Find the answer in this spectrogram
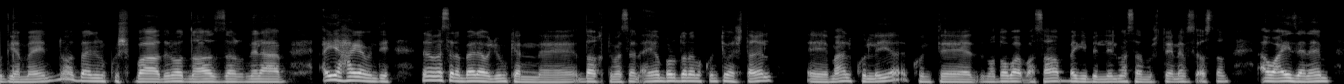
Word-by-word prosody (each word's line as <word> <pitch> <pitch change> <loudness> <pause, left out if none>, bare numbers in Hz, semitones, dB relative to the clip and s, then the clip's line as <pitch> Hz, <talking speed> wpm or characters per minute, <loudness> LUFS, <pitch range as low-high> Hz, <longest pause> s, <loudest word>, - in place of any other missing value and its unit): متجمّعين، 125 - -2
نقعُد 215 - -2
بقى 165 -3 +2
نِنكُش 140 -3 -2
في - - -21
بعض، 130 -1 +3
نقعُد 135 -2 +1
نهزَّر 125 0 +1
ونلعب 125 0 -1 0.4
أي 205 +2 +6
حاجة 180 -1 +5
من 145 -2 +1
دي، 135 -1 -2 0.3
إنّما 190 0 +3
مثلًا 175 -4 +3
بقى 150 +1 +4
لو 145 -2 +5
اليوم 135 +2 0
كان 115 -4 -1 0.4
ضغط 130 -3 0
مثلًا، 120 +3 -3
أيام 145 +3 +1
برضه 155 0 +4
أنا 155 - +3
ما 145 - 0
كنت 145 +2 -4
باشتغل 145 +5 0 0.3
آآ 120 -2 0
مع 130 +5 -1
الكُلِّيّة، 145 +2 -1
كنت 120 -2 -7 0.4
الموضوع 125 +2 -1
بقى 140 -1 +4
بيبقى 115 - -6
صعب، 145 +5 -1
باجي 135 -2 +1
بالليل 125 +1 -2
مثلًا 130 -1 -2
مش 115 0 -8
طايق 130 -2 -3
نفسي 125 -2 -4
أصلًا، 135 +2 -5 0.4
أو 150 -1 +5
عايز 145 0 +4
أنام، 140 +3 +2
135 Hz, 200 wpm, -23 LUFS, 125-150 Hz, 0.4 s, أي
